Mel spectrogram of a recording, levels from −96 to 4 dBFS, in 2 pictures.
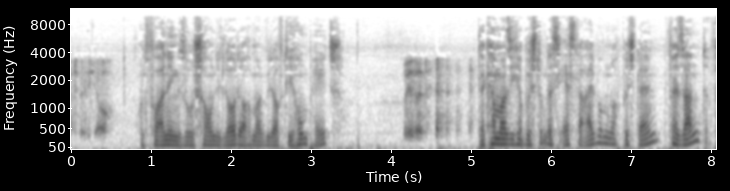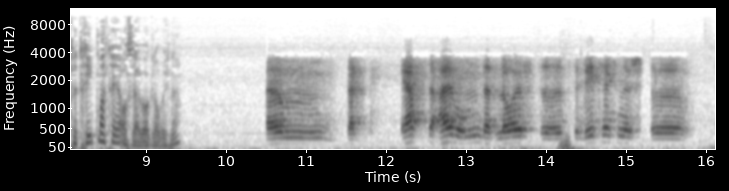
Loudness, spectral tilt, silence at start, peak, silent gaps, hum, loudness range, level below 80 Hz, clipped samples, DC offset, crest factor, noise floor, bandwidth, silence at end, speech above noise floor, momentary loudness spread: -30 LUFS; -4.5 dB/octave; 0 s; -6 dBFS; none; none; 8 LU; -56 dBFS; under 0.1%; under 0.1%; 26 dB; -65 dBFS; 10.5 kHz; 0.35 s; 33 dB; 14 LU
